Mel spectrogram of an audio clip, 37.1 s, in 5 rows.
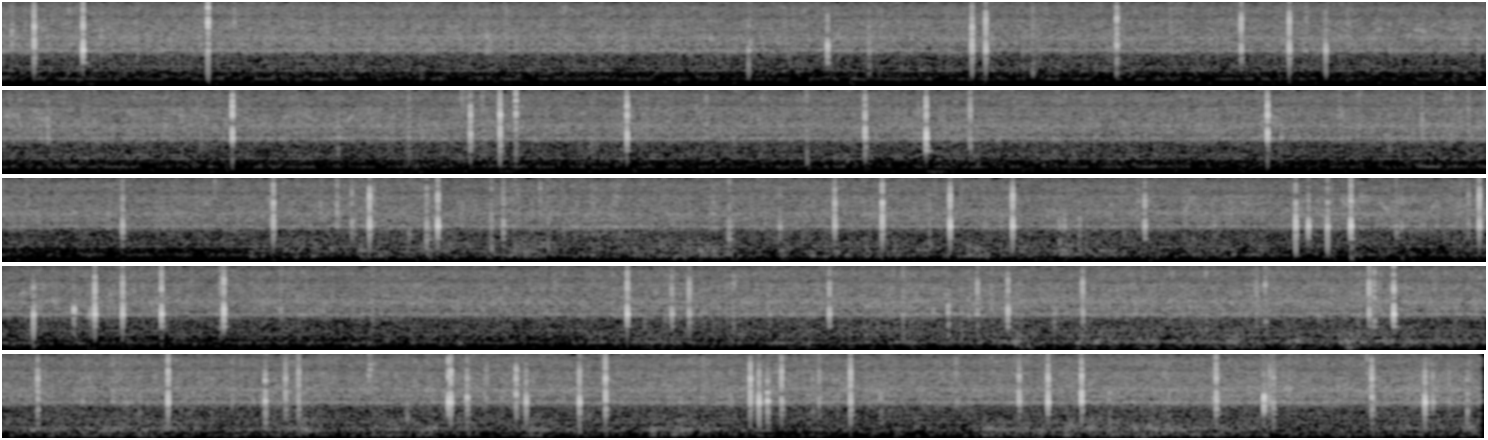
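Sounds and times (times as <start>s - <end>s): raindrop taps: 0.0s - 1.3s, 3.6s - 10.7s, 15.4s - 24.2s, 25.2s - 37.0s
rain hissing on net roof: 0.0s - 37.0s.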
